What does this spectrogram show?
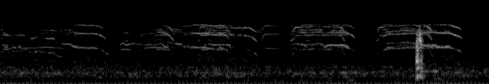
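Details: Female peregrine falcon feeding chicks at a nest in Warsaw Żerań, 8 May 2023. Short series of high, slurred squeaky calls in clustered groups, then a sharp tap near the end.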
